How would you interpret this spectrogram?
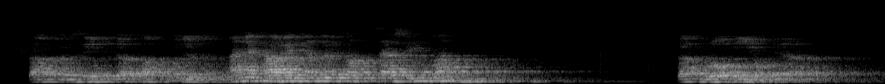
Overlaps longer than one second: none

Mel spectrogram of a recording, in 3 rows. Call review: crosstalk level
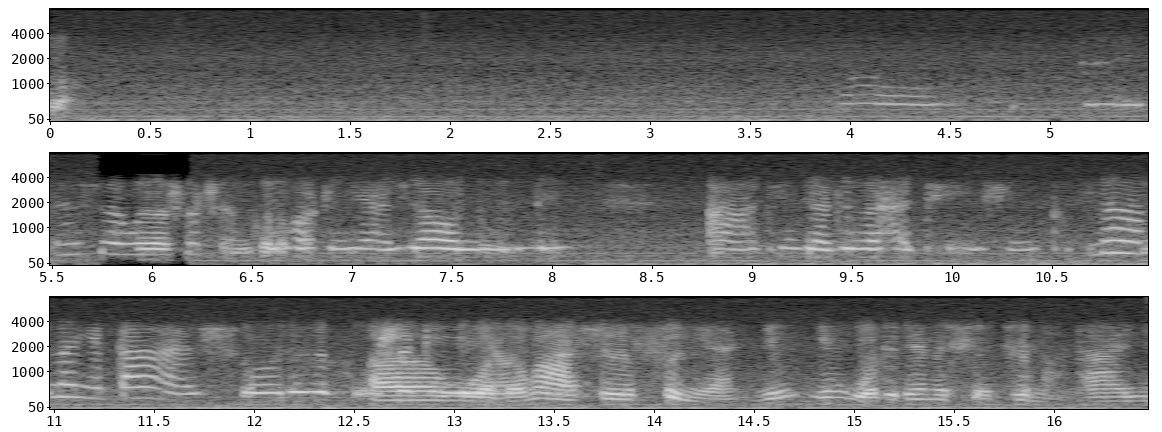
present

